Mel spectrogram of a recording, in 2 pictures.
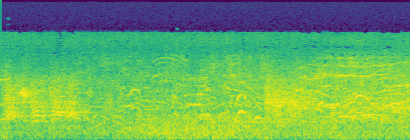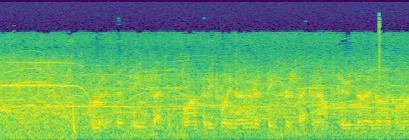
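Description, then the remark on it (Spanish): Family members scream and cry in distress at the moment of the Space Shuttle Challenger explosion, many overlapping voices wailing and shouting loudly and continuously, with anguished cries rising and falling throughout. “Se escucha de fondo los gritos y los llantos de los familiares.”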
